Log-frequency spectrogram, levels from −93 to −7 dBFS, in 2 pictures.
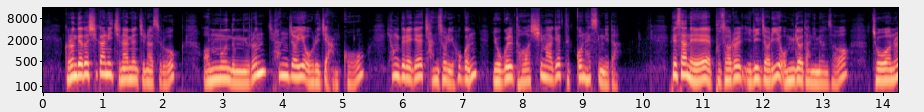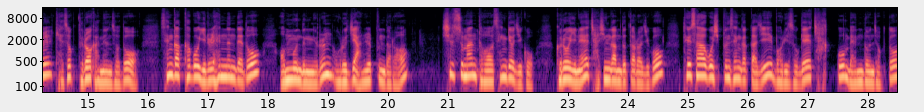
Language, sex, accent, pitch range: Korean, male, native, 130-185 Hz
